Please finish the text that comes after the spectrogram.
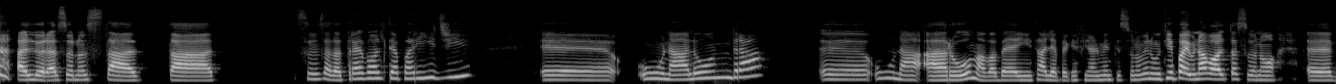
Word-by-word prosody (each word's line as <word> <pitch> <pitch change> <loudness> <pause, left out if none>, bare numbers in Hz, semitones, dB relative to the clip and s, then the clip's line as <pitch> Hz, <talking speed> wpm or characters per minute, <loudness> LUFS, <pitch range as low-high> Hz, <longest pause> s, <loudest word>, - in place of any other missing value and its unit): Allora 210 -3 +4
sono 215 +1 -3
stata 190 -3 +2 0.8
sono 250 -2 -7
stata 225 -6 -1
tre 260 +5 -1
volte 280 0 -1
a 275 - -1
Parigi, 295 +5 -2 0.7
ehm, 205 -1 -2 0.3
una 250 -4 +1
a - - +2
Londra, 315 +6 0 0.7
ehm, 225 0 -5
una 265 -7 -2
a 195 0 +4
Roma, 205 +5 +1
vabbè, 190 +1 -1
in 195 0 0
Italia 200 -1 -2
perché 190 +1 -7
finalmente 205 +1 -6
sono 215 +1 -8
venuti. 255 +2 -1
E - - +2
poi 285 -4 +8
una 250 +2 +5
volta 240 0 +5
sono, 210 -4 -4 0.3
ehm, 195 -1 0
220 Hz, 135 wpm, -24 LUFS, 200-260 Hz, 0.8 s, poi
